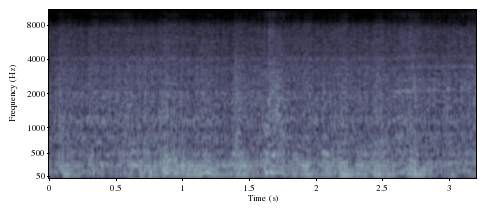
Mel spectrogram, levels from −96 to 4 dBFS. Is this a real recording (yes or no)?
no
